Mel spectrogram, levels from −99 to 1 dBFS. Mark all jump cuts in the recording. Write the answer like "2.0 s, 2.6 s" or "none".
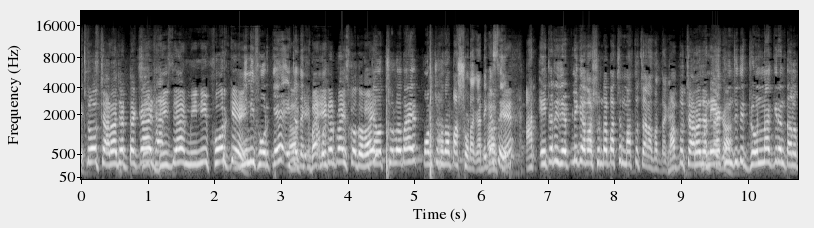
none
